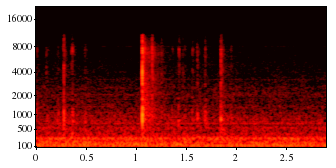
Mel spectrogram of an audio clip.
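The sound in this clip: Faint typing on a computer keyboard: a few soft keystroke taps with one sharper click standing out, over a low steady hum.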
